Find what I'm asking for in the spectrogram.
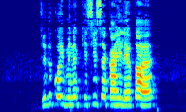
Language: Sansi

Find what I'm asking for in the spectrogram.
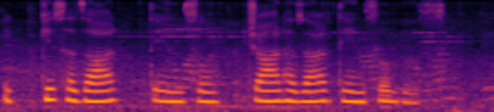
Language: Urdu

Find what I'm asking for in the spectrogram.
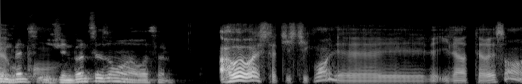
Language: French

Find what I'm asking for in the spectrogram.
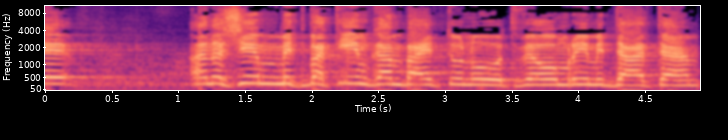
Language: Hebrew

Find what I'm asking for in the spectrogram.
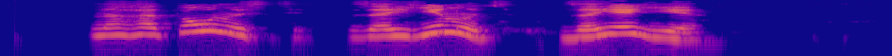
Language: Belarusian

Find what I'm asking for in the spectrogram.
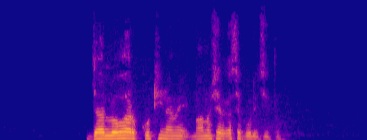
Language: Bangla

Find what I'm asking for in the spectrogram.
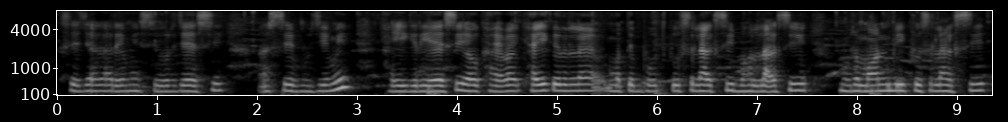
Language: Odia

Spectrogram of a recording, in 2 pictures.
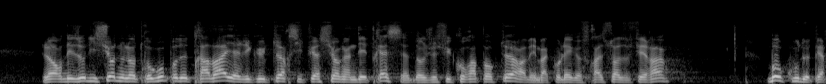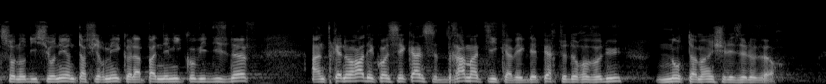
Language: French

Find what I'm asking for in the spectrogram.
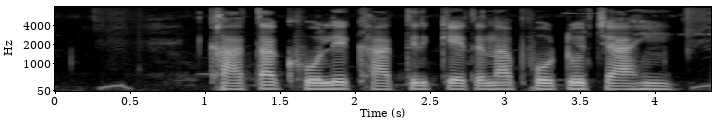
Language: Bhojpuri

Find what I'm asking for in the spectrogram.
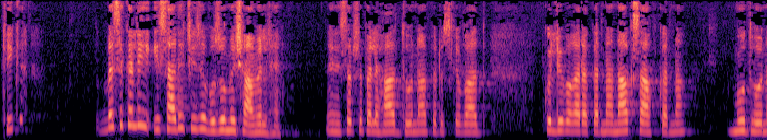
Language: Urdu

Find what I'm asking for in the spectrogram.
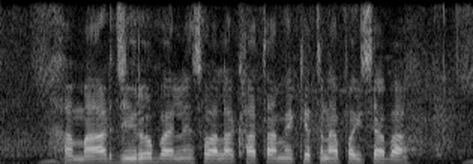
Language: Bhojpuri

